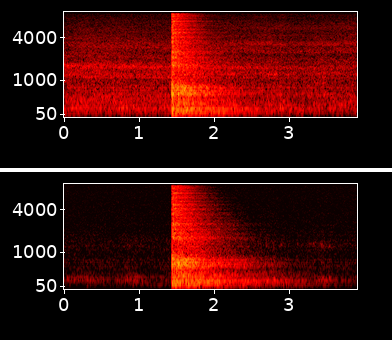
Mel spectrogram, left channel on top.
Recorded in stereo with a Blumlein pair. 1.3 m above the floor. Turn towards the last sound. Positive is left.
turn(degrees=20)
